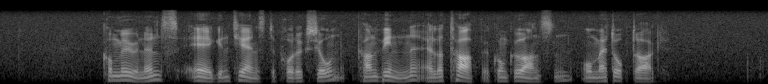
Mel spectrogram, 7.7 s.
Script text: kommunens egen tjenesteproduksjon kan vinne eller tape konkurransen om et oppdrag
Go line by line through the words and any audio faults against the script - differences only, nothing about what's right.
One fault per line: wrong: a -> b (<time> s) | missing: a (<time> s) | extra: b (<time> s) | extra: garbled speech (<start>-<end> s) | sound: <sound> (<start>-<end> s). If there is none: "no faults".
no faults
